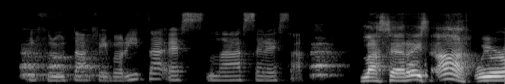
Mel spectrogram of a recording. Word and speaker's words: cereza: Ah, la cereza. Es la cereza. S-E-R. C-E-R. It's just like cerveza, beer, but without the V.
